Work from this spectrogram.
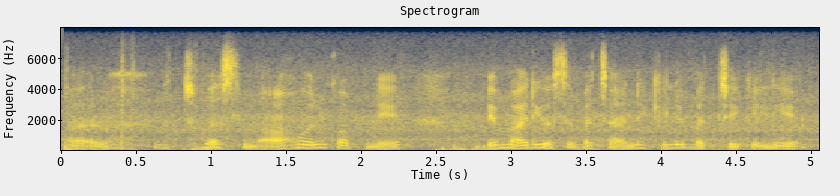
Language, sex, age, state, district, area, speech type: Urdu, female, 30-45, Telangana, Hyderabad, urban, spontaneous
